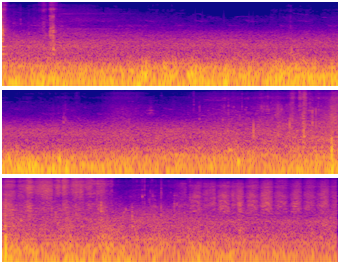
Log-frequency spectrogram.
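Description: A low, steady rumble throughout, with a few sharp clicks and a brief rattle about two-thirds of the way through as the fishing pole and its pole pot are handled.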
